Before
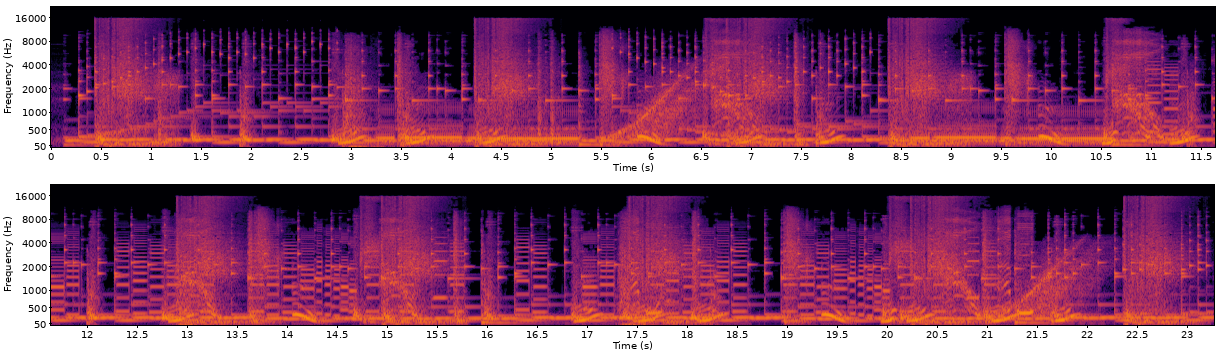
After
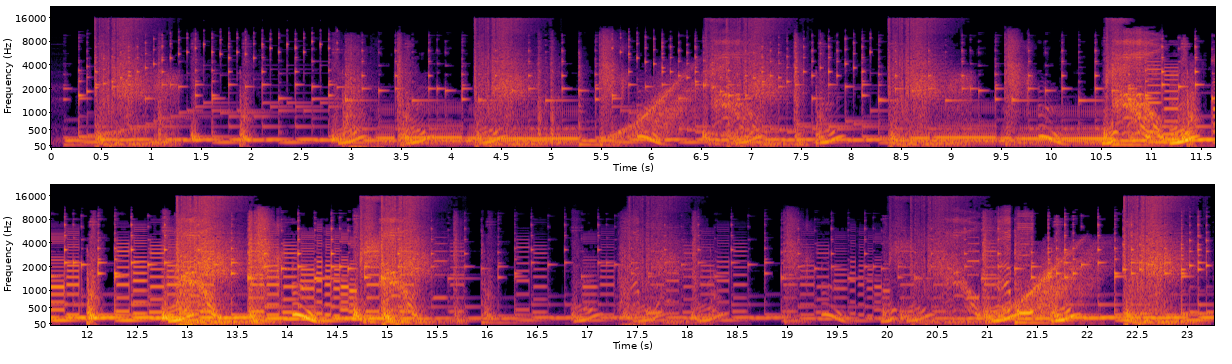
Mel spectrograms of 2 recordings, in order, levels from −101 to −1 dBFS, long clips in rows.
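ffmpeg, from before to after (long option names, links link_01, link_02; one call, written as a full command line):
ffmpeg -i in.wav -af "volume=20dB,afade=type=in:start_time=10.19:duration=1.1:silence=0.398107,afade=type=out:start_time=15.02:duration=0.47:silence=0.237137,afade=type=in:start_time=20.64:duration=0.65:silence=0.334965" out.wav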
